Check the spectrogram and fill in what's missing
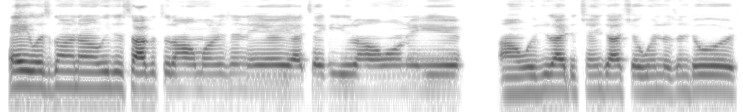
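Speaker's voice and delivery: flat, dull, routine pitch; boring salesman. Shown as a demonstration. Salesman showing the dull pitch that sounds like everybody, flat. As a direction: drone it like every other rep. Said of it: "I sound like everybody else".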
